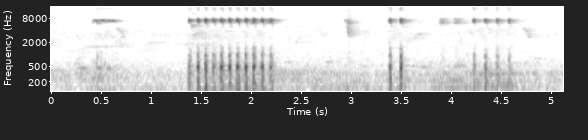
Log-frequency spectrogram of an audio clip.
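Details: Blue-crowned hanging parrot singing actively while seeking a rival: a fast run of very high, thin, evenly repeated ticking notes lasting about a second, then shorter clusters of the same shrill notes, over faint low background hum.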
